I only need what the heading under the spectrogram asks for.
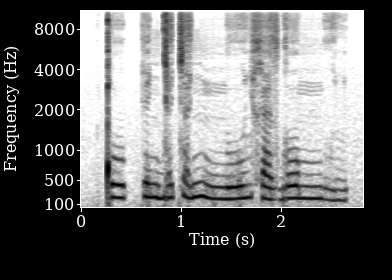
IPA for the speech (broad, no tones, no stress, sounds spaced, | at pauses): ǃ uː kː e ɲ ɟ æ̤ c æ̤ ɲ nː uː ʎ x æ z ɡ oː mː ṳ ʎ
